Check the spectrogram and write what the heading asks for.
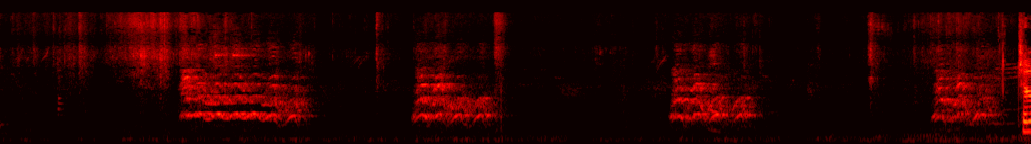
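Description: An animal calling four times, each call high-pitched and about a second long, a couple of seconds apart.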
